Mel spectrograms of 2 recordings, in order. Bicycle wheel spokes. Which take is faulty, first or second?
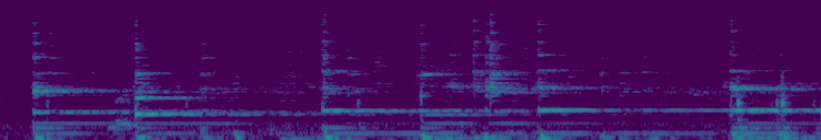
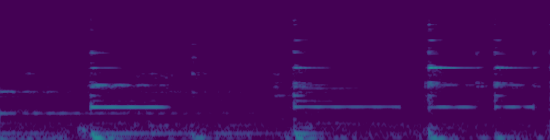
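second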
